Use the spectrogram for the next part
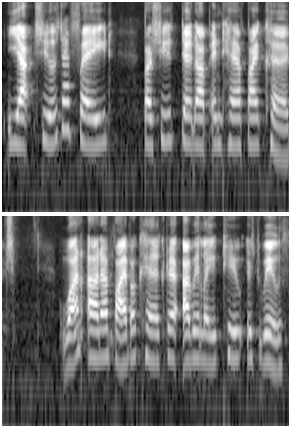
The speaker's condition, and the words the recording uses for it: Down syndrome. Eventually, I get the courage to try again and speak more clearer and louder so I'm understood when I'm asking.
